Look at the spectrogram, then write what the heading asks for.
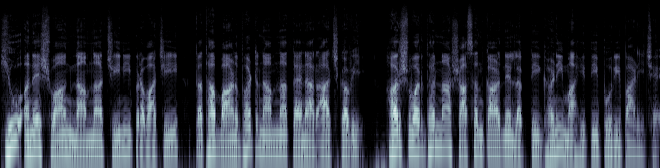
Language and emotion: Gujarati, neutral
